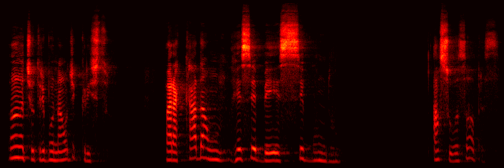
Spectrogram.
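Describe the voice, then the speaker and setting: A woman missionary preacher with a Brazilian Portuguese accent, giving an impassioned church sermon and telling her own story, shifting between loud cries and quiet asides. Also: mid-range voice, slightly rough. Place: church hall.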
